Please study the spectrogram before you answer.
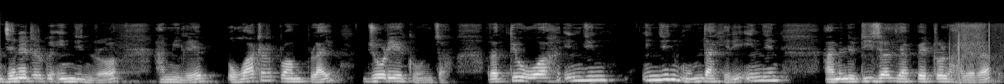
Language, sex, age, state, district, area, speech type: Nepali, male, 30-45, West Bengal, Darjeeling, rural, spontaneous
